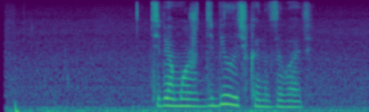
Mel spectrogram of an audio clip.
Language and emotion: Russian, angry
